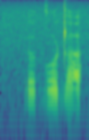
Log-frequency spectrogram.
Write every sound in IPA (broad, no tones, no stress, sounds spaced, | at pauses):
ɾ ɵ ɡ o ɖ a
